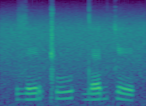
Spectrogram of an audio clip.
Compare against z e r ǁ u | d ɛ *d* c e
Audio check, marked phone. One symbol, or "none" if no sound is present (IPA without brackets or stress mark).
d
